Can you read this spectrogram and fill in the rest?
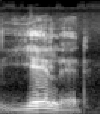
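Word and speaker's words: ילד: See the accent above the y. Yelled.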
